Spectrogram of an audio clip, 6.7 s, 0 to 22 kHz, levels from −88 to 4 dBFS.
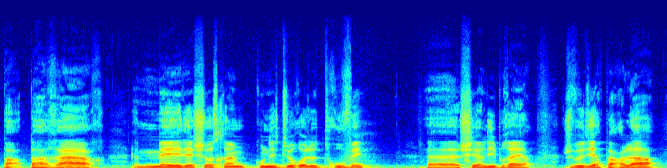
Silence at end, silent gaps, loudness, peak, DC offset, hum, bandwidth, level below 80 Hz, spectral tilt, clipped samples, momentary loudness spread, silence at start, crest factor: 0.1 s; none; -15 LUFS; -2 dBFS; under 0.1%; none; 12.5 kHz; -36 dBFS; -7 dB/octave; under 0.1%; 9 LU; 0.05 s; 14 dB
